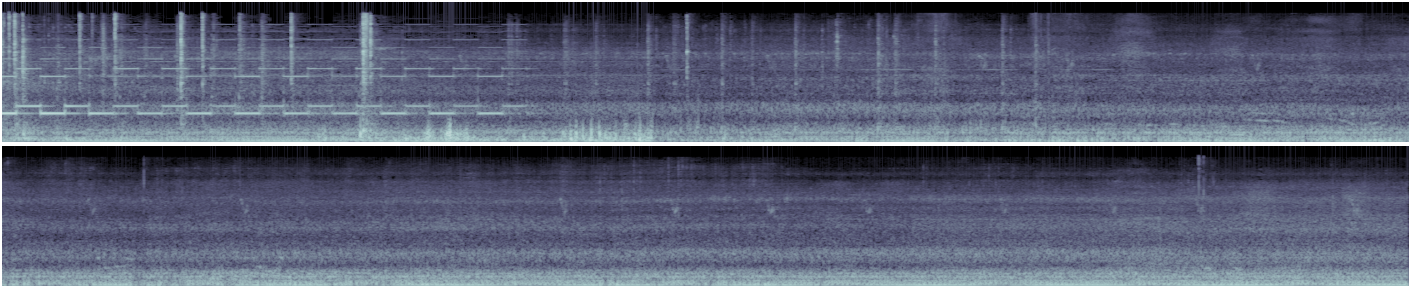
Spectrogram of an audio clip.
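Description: Level crossing alarm sounding its two alternating tones, which stop about five seconds in. A heavier low rumble swells around the same time, and after that a steady low diesel rumble continues from the train standing at the platform.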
